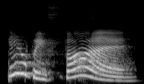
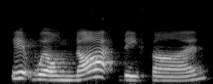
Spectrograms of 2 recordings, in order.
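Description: First: High, drawn-out, upbeat reassurance; eager little-sister persuasion; cheerful coaxing. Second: Slow, deliberate stress on "not"; measured, stubborn denial with "not" drawn out; emphatic contradiction. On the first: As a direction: sing out the encouragement slowly. Sister cheerily persuades angry brother. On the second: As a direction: lean hard on "not" to refute it. Brother flatly contradicts his sister. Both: A narrator's reading.

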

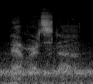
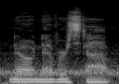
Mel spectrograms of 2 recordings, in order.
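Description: First: Soft breathy whisper. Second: Said in the usual way. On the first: Real, not acted. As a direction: whisper it tenderly. Repeats it in a whisper.

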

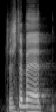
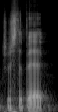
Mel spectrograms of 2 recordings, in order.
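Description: First: High mock exclamation. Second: Low muttered aside. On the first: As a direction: squeak it up, mock emphatic. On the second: Pretend. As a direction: drop low and soft, under the breath. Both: Repeats phrase in contrasting voices.

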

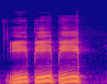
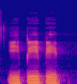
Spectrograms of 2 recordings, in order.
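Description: First: High, rising little eeps; creature chirps. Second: Said in the usual way. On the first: Acted. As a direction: chirp like a small alien pet.

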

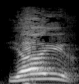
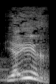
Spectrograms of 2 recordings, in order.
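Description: First: "יאיר" stressed on YA, mil'el, first syllable loud; penultimate stress. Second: "יאיר" stressed on IR, milra, last syllable high and loud; final stress. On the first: Rabbi demonstrating wrong mil'el stress to listeners. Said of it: "איך אמרתי אותה? מלעיל". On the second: Rabbi demonstrating correct milra stress to listeners. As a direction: land the stress on the end of "יאיר". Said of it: "איך אני עושה מלרע?". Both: Shown as a demonstration.

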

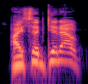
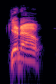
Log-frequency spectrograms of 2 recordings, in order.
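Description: First: Higher, raised angry order to leave; angry shop owner ordering a visitor out; angry get out. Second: Higher and louder, a sharp repeated order; angry shout. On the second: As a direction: push him out the door with your voice. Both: Acted. Gino throws the guy out.

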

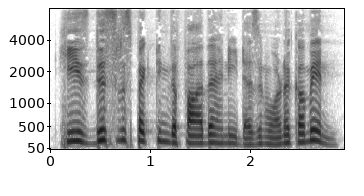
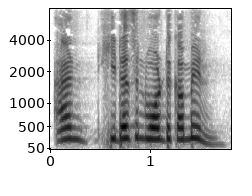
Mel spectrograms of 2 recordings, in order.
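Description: First: Said in the usual way. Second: Higher and louder, stressing want; emphatic indignant preaching. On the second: Real, not acted. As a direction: cry out that he refused to come in. Repeats the elder son's refusal.

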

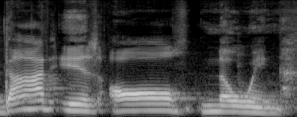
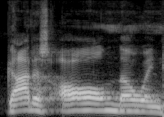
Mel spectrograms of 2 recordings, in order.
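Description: First: "God is all-knowing" drawn out very slowly, each word weighed; slow emphatic. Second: Said in the usual way. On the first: Shown as a demonstration. Pastor driving truth home to congregation, very slow and weighty.

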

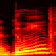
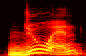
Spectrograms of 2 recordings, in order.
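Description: First: "doing" as "du-in", with a tight i; over-literal doing. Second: "doing" as "du-en", G barely there; native-style doing. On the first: Teacher showing what to avoid, "doing" as "du-in". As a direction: say "doing" wrongly with a Spanish i in the ending. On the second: Teacher modelling the gerund, "doing" as "du-en". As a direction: soften the ending of "doing" to "en". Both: Shown as a demonstration. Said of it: "que no sea doing".

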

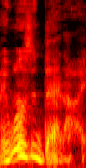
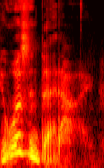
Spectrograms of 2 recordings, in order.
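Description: First: Said in the usual way. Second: Whisper. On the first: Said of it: "Let me go back down". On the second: Real, not acted.

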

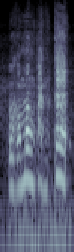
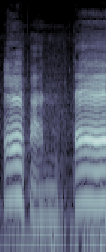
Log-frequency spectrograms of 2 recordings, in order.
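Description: First: Coarse insulting tone, pitched up; swearing at someone in anger; rude, harsh. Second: Friendly jab. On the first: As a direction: spit it out as a real insult. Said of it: "Ah, pasti kasar ya". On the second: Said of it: "Pasti kayak, "Heh," gitu". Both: Shown as a demonstration.

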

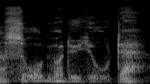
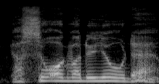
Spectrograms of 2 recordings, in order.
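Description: First: Whisper. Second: Said in the usual way. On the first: Acted. Little sister whispers to her brother, sly whisper.

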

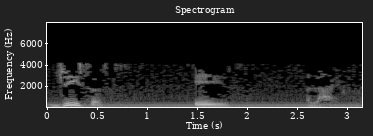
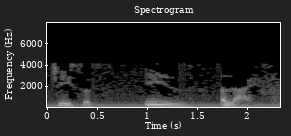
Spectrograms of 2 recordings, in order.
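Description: First: Soft, fading to almost nothing; a tender voice from nowhere; quiet gentle voice. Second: Soft and slow, very hushed; tender whisper-like reassurance; quiet beautiful voice. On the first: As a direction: speak it gently, barely above a breath. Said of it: "beautiful, quiet voice saying". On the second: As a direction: let it fall gently and slowly. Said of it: "the quiet voice, beautiful voice said". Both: Retold or imitated.

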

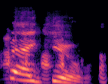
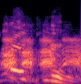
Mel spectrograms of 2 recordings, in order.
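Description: First: Said in the usual way. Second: Loud, higher thank you; hammed-up cry of thanks; mock grateful shout. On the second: Mock grateful outburst, laughing.

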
